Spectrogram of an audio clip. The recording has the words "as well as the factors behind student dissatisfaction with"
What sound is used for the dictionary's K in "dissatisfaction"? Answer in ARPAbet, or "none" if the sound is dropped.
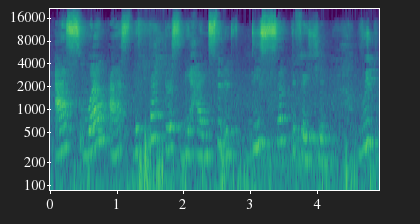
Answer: none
